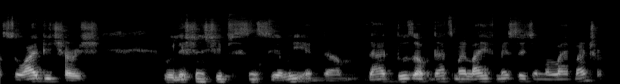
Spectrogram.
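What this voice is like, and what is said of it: Speaks with a foreign accent. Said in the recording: “you have an accent”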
